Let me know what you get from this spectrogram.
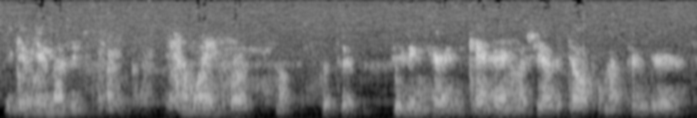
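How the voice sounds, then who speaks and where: A man's voice: fairly low pitch, flat delivery, quick pace, vocal fry. An American man speaking as a soldier, recorded from a distance on noisy 1960s film audio with clicks. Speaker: soldier, test participant.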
